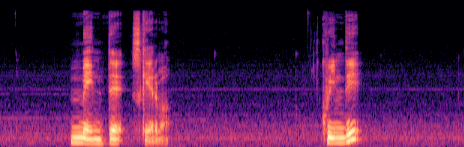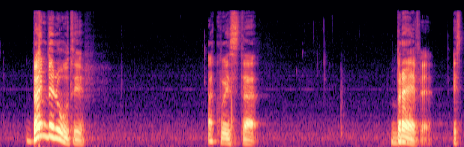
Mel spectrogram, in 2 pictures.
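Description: A man talks animatedly into a close microphone in short bursts.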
